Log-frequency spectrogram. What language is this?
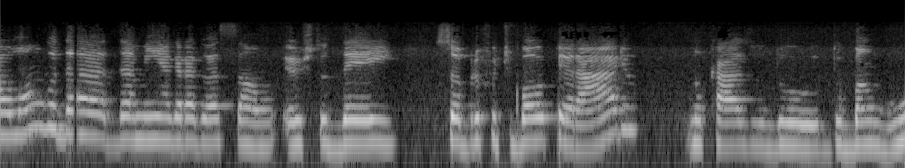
Portuguese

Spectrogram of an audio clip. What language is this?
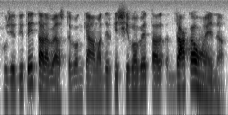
Bangla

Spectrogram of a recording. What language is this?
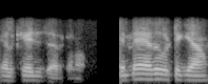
Malayalam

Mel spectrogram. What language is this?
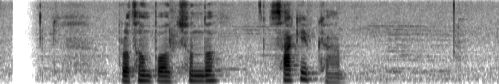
Bangla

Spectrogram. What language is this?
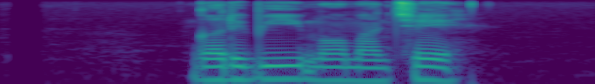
Nepali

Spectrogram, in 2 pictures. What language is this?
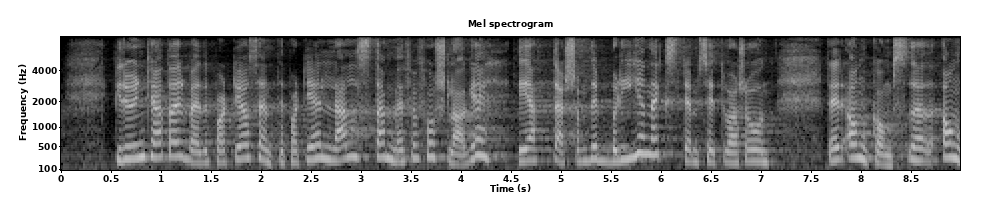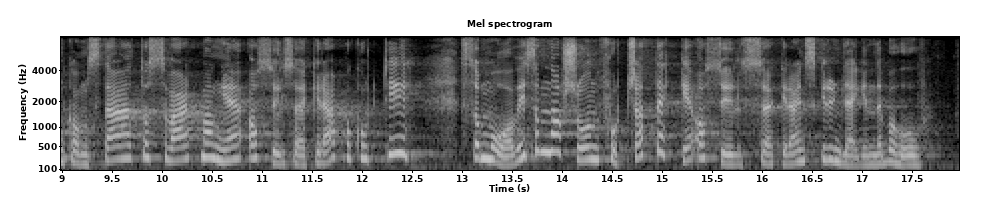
Norwegian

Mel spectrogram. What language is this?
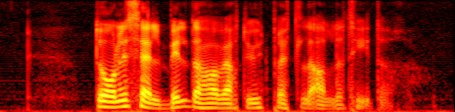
Norwegian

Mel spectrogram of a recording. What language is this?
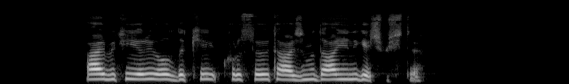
Turkish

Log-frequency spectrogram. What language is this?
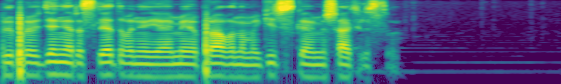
Russian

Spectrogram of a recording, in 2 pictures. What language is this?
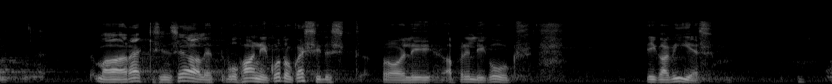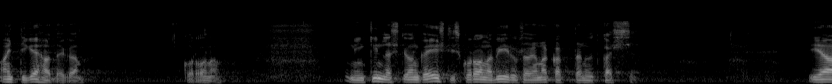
Estonian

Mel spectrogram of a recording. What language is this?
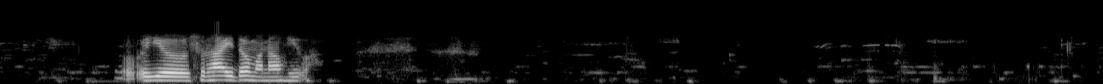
Santali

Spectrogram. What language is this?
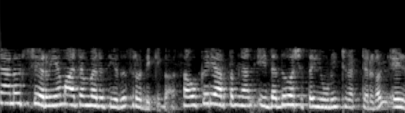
Malayalam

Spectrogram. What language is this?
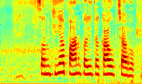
Bhojpuri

